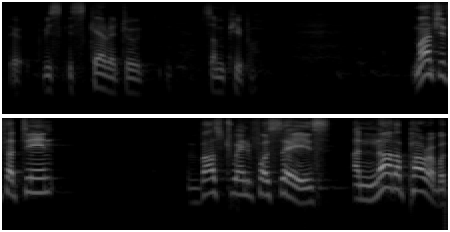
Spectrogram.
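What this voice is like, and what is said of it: Noticeably different non-native accent. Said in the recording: “my accent. It's a little different.”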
